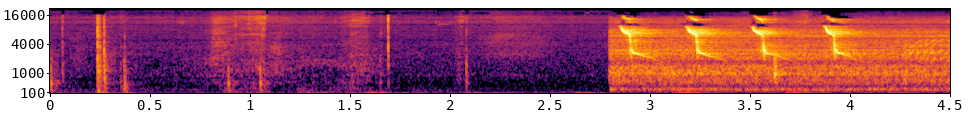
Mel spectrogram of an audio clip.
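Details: A Northern Cardinal at a backyard bird feeder gives four clear, sharply falling "pew" whistles in quick succession, about three a second, after a quiet stretch of faint clicks and room noise.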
